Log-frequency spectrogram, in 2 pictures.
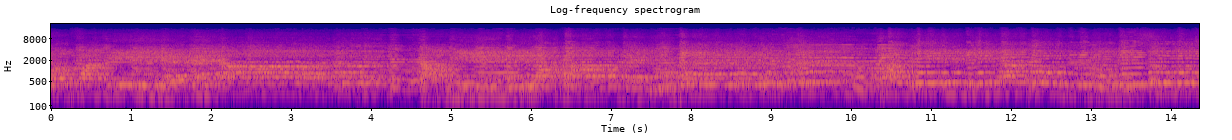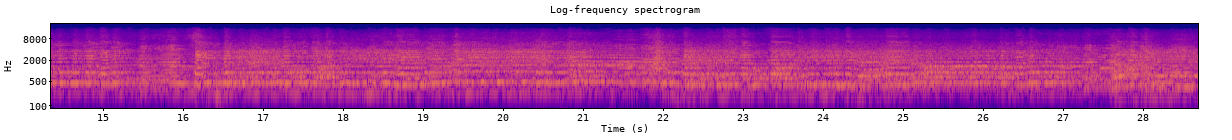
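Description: Live Romanian Christian song: several women's voices singing together, accompanied by two piano accordions and a saxophone, continuing steadily without a break.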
